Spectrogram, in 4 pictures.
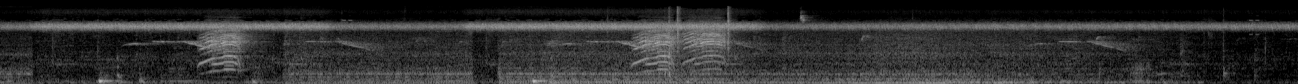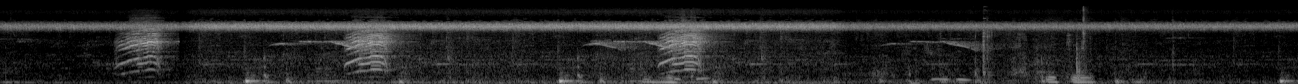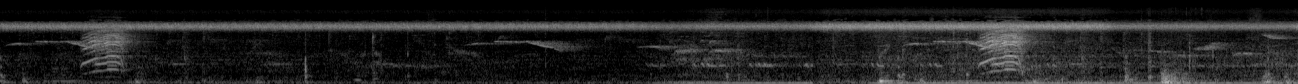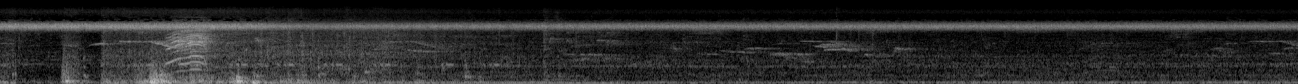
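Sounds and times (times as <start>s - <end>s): insects shrilling: 0.0s - 51.9s
bird call with arching notes: 5.0s - 8.7s, 18.9s - 20.2s, 35.0s - 36.8s.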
